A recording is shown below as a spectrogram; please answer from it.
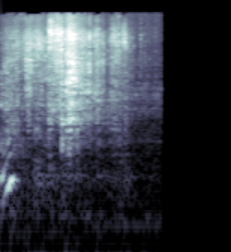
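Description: Brief rustle and light clatter of craft materials being handled on a bench: a sheet of grid paper slid across the table and a small plastic glitter pot picked up. The sound fades, and a little past halfway the audio cuts to dead silence.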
